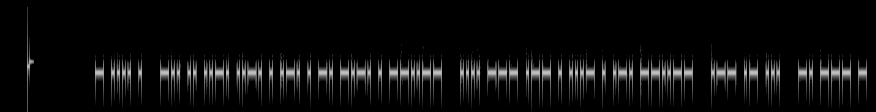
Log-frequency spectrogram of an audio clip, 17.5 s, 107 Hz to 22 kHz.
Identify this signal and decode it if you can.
Morse code, heard as a keyed tone, about 22 wpm, 700 Hz. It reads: THE DIFFERENCE, HOWEVER, WAS NOT
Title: Sentences from Top 1000 Words - Review Part 5 - 22wpm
